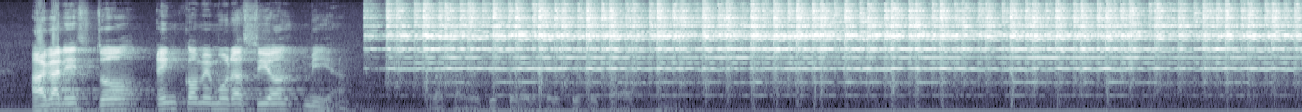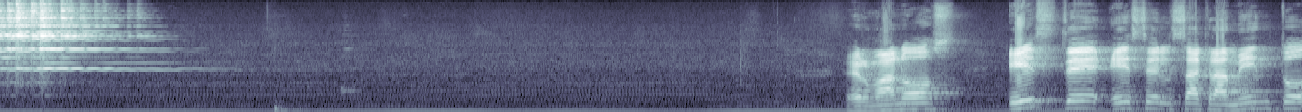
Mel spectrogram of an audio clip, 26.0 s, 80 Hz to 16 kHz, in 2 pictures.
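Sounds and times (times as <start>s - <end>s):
bells jingling: 3.7s - 15.2s.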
